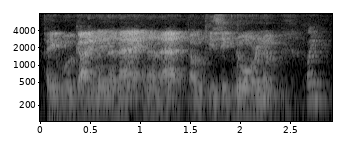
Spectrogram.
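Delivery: ordinary talk, nothing marked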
